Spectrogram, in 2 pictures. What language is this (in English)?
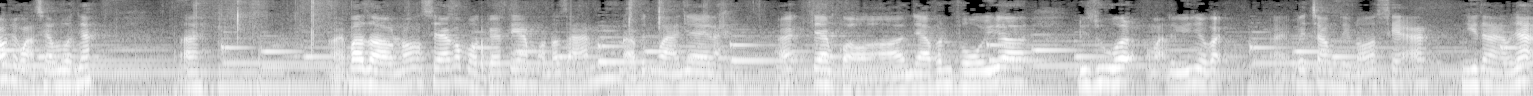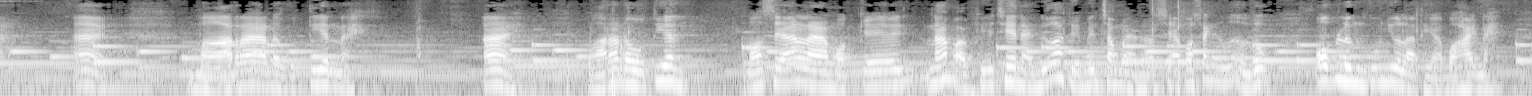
Vietnamese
